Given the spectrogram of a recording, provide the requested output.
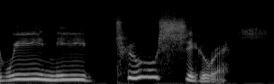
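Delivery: imitating a friend, very slow and deliberate; drawn-out answer. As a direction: stretch it out like a grand revelation.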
